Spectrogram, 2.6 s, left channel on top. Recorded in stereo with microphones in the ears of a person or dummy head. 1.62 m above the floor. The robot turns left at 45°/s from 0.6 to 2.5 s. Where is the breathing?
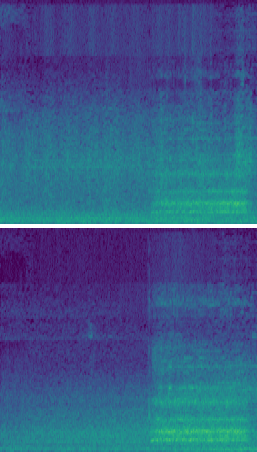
140° right, 1.1 m; by 2.5 s 175° left, 1.1 m.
